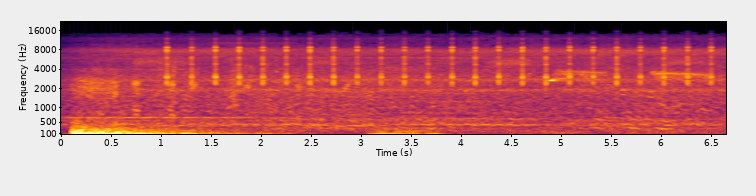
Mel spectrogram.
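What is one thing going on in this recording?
A fishing reel clicks rapidly as the line is wound in.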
